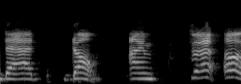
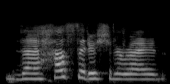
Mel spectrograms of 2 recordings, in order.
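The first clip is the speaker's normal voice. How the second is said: usual speaking voice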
